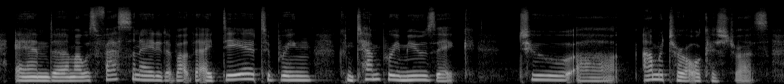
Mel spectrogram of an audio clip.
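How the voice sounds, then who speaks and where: A woman with a German accent, medium in pitch and dark, mellow in tone, at a moderate pace with fairly even intonation, on a very clean recording with a silent background. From Germany. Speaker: composer. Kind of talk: interview.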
